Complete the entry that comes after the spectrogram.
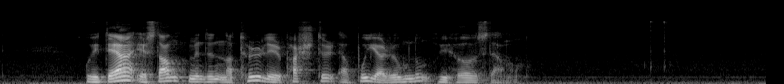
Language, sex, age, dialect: Faroese, male, 36-60, Norðuroyggjar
